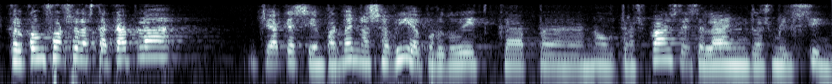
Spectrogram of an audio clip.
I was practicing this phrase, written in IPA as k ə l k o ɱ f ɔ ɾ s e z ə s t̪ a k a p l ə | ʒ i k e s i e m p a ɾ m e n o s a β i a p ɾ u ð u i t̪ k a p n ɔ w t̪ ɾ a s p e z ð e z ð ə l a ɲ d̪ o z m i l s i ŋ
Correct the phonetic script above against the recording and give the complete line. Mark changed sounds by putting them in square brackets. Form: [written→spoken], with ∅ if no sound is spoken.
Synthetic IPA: k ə l k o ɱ f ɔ ɾ s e [z→ð] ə s t̪ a k a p l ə | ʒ [i→a] k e s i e m p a ɾ m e n o s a β i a p ɾ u ð u i t̪ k a p n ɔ w t̪ ɾ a s p [e→a] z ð e z ð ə l a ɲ d̪ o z m i l s i ŋ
